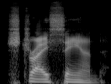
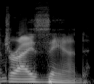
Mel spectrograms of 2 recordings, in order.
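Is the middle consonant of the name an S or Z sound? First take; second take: S sound; Z sound. First: The middle consonant is a hissing S sound. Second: The middle consonant is a buzzing Z sound. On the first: The speaker calls it right. "instead of" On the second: The speaker calls it wrong. "pronouncing her, her the middle of her name with a Z"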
